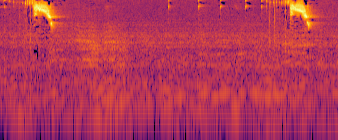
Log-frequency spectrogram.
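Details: Grumpy, fired-up Blue-black grassquit singing two brief buzzy descending notes roughly four seconds apart, each with faint clicks before it. A steady low droning hum runs throughout.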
